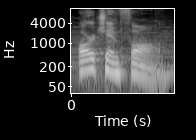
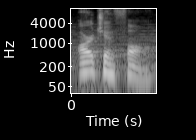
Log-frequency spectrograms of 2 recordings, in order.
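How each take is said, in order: The two takes are said the same way.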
